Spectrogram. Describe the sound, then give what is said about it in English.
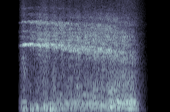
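A single white mare screams at night as she struggles against a river's current where a river delta meets the ocean: one long, shrill, sustained cry lasting nearly two seconds, with strong high tonal bands over a rough, grating low rumble, loud and alone before cutting off abruptly. “A single white horse is screaming as she struggles against the pull of the river's merciless current carrying her out to sea.”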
